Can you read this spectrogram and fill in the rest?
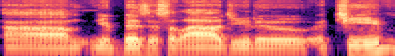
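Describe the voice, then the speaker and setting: A man's voice: lowish voice, unhurried. A man hosting an online interview, affirming the guest and putting questions to her with easy fillers. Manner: relaxed, affirming, many fillers. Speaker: interview host.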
